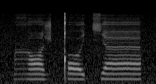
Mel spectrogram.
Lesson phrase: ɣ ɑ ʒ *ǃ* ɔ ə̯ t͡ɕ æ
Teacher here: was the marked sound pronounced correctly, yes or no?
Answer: yes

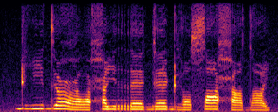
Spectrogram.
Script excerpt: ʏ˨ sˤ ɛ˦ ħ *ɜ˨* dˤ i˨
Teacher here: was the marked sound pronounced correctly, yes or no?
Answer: no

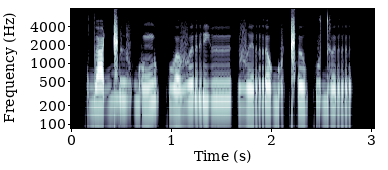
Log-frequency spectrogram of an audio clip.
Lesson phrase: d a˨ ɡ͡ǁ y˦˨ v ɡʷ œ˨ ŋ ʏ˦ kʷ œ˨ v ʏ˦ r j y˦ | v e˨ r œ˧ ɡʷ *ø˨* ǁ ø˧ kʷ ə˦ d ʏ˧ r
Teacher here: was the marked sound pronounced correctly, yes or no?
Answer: no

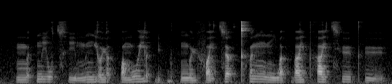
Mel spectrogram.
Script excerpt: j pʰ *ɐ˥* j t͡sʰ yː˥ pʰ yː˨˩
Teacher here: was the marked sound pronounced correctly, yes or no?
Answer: yes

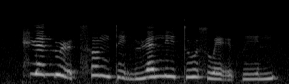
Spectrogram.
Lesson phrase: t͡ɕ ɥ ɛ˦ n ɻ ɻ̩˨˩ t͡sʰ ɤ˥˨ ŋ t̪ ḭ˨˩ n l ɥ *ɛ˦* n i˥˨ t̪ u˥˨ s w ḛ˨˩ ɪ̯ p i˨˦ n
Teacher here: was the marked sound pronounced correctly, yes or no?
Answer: yes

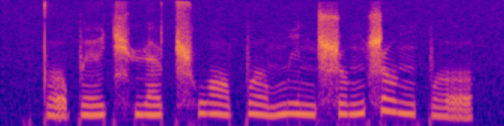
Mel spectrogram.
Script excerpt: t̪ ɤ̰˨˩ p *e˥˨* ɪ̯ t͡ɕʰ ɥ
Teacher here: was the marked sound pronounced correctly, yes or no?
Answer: no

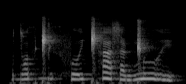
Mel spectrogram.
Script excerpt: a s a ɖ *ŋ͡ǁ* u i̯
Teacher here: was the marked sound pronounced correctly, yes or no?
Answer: yes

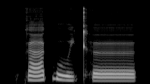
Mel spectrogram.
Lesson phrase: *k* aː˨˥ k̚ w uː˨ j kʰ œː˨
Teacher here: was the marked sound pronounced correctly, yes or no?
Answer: yes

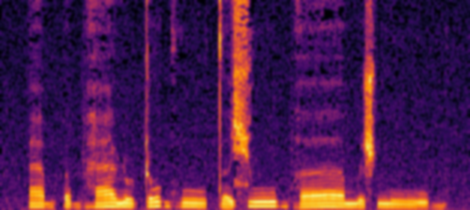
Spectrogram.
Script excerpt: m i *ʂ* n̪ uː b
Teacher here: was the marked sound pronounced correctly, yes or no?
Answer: yes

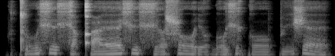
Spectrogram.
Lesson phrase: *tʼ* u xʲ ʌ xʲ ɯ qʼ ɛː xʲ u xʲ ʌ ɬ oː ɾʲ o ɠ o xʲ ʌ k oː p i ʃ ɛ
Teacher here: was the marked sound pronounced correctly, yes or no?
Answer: yes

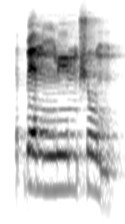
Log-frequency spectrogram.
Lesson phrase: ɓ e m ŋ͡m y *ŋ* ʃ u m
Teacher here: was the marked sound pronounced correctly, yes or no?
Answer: no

